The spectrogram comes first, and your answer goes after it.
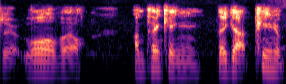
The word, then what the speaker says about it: Louisville: Louisville oh of course he kind of runs it together a little bit faster than I do but I'm a laid-back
